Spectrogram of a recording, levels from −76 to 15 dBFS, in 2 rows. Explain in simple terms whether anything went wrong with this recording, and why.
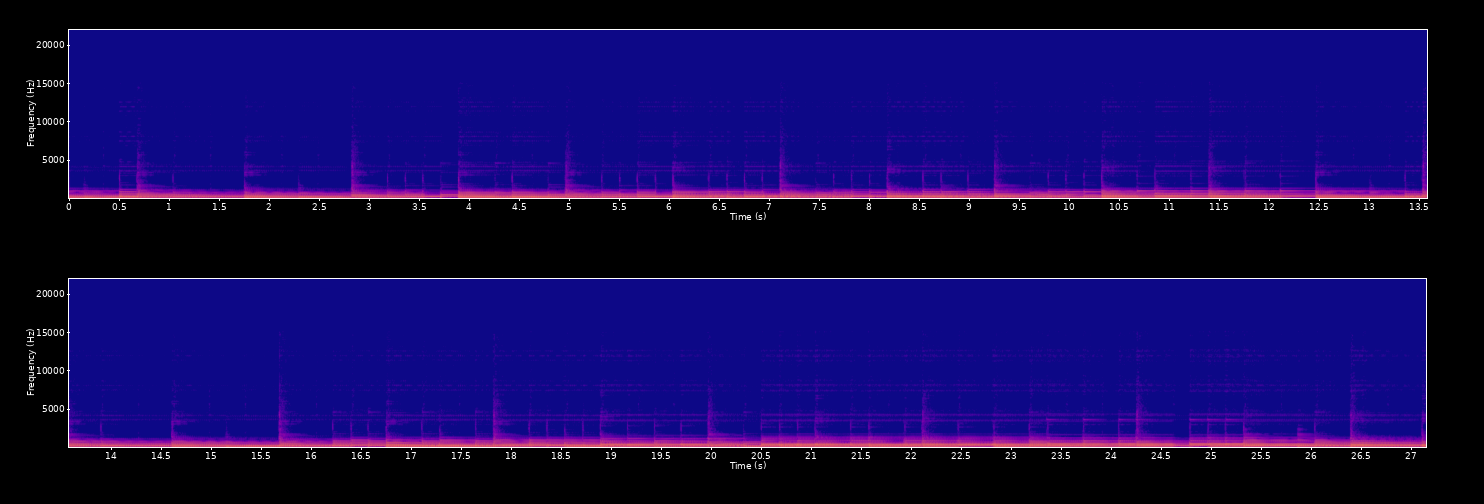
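Imaging from sample-and-hold upsampling is present throughout the clip. It sounds like a thin metallic fizz above 12 kHz that rises and falls with the sound. The audio appears to have been converted up from 24 kHz by repeating samples without smoothing, leaving mirrored copies of the sound.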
